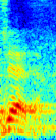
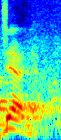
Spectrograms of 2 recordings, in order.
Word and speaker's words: Z: so you are practicing how to pronounce z not g or zed zed either zed or Z not Jed.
